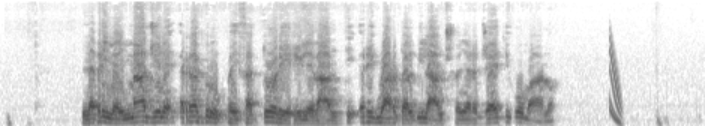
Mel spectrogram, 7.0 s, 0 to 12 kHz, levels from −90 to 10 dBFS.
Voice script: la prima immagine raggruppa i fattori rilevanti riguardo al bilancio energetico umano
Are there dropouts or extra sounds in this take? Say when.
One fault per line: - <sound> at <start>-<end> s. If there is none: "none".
- chirp at 6.1-6.2 s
